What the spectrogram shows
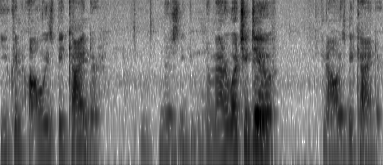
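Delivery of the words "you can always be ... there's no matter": plain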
